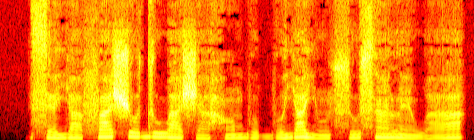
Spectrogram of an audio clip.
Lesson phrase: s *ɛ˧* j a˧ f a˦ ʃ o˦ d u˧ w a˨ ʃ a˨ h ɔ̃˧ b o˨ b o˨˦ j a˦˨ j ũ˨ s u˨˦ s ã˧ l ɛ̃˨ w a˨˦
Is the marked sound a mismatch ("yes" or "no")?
no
